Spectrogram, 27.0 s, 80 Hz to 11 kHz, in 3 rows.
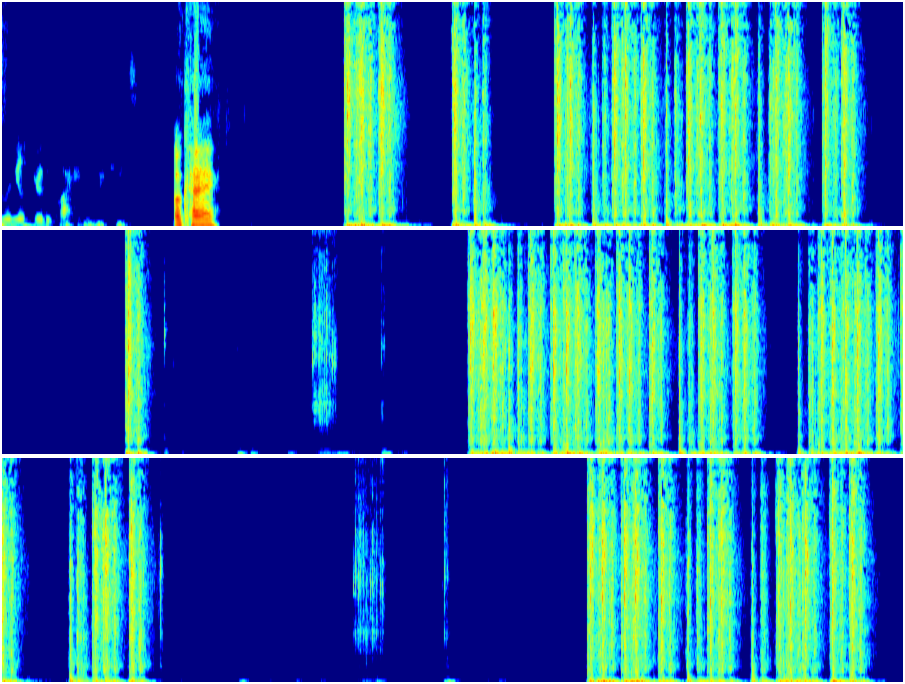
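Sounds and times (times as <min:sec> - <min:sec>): typewriter keys clacking: 0:05.6 - 0:08.6, 0:13.7 - 0:19.6, 0:23.9 - 0:26.7.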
